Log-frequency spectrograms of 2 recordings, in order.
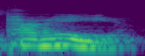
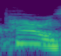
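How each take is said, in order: First: It is pronounced with a French accent. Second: It is pronounced with an English accent.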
